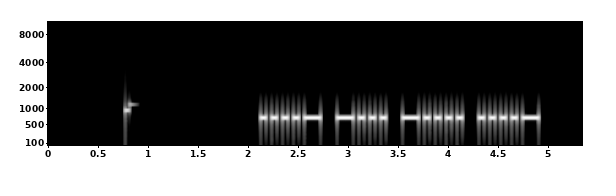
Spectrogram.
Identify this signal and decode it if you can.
Morse code, heard as a keyed tone, about 22 wpm, 700 Hz. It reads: 4B64
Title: All Cut Numbers - 4-Digit 22wpm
